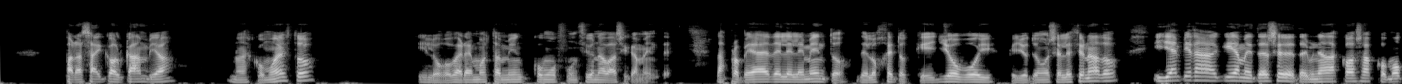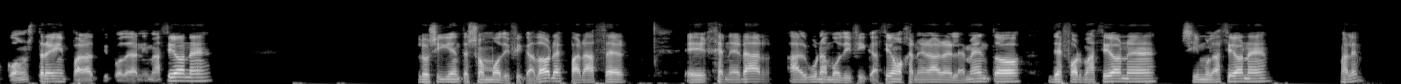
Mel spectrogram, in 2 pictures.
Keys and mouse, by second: 4.4 click, 8.5 right click, 11.4 click, 15.5 click, 18.3 click.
